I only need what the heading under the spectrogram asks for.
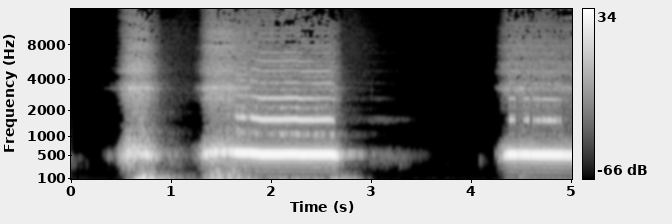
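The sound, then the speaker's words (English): Hollow, breathy whistling blown through cupped hands acting as a Helmholtz resonator: a short puff, then a long steady mid-pitched hoot, a pause, and another sustained hoot. No one speaks. “You get this kind of whistle sound sort of thing.”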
